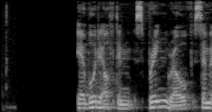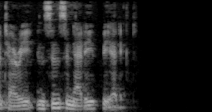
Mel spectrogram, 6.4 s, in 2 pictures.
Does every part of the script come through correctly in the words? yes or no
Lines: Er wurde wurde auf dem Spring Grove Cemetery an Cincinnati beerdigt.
no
